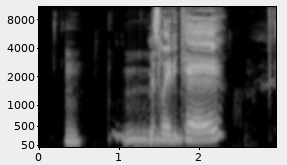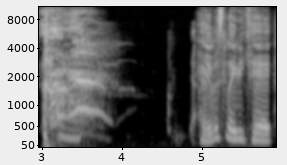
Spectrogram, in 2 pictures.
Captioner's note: laughing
